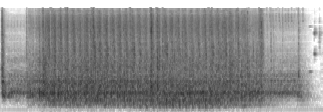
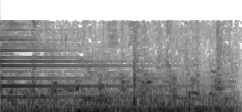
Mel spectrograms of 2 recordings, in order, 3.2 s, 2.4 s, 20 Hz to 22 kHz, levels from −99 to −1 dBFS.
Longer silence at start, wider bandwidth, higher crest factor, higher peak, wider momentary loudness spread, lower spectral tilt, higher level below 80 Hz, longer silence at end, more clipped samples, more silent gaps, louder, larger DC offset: about the same, 0 s vs 0 s; first, 17 kHz vs 11.5 kHz; first, 22 dB vs 14 dB; about the same, -2 dBFS vs -2 dBFS; first, 8 LU vs 4 LU; second, 0 dB/octave vs -5.5 dB/octave; second, -82 dBFS vs -20 dBFS; about the same, 0.05 s vs 0 s; neither; neither; second, -22 LUFS vs -19 LUFS; neither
